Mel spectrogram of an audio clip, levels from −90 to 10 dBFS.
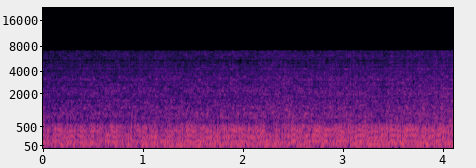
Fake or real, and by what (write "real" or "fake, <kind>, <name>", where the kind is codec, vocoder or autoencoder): fake, vocoder, HiFi-GAN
